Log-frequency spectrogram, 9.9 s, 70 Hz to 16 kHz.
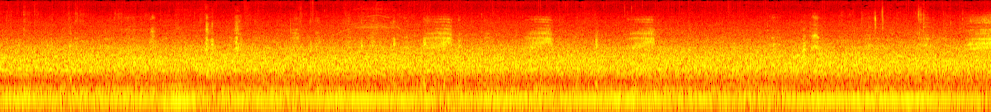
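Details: A few mallards at Millers Pond, Hardwick Hall, on 6 December 2023 give scattered nasal quacks in short bursts, half-buried under a steady wash of wind-like noise and a low constant hum.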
